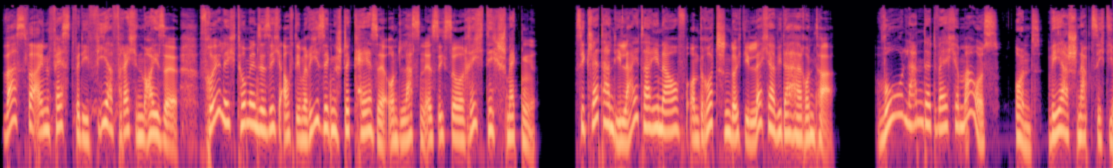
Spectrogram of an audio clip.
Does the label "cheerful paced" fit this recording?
Yes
